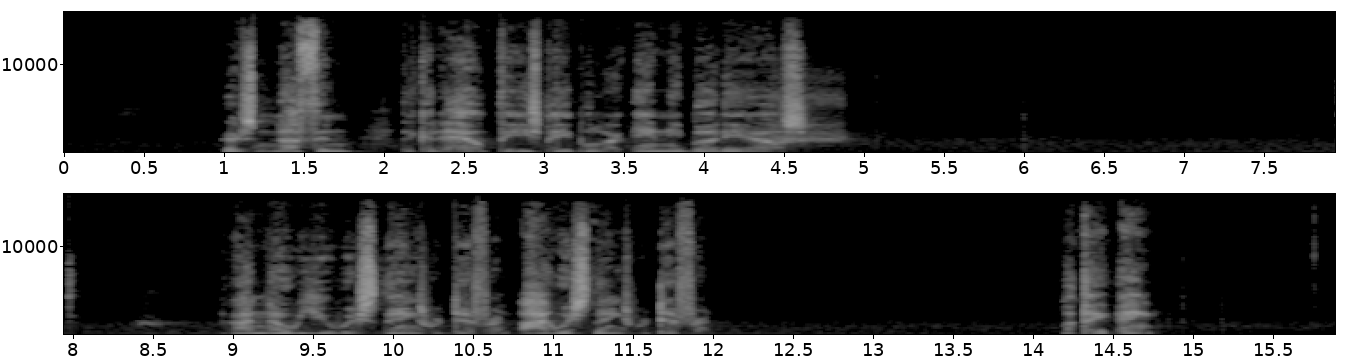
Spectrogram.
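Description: A man speaks quietly and earnestly, close by.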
